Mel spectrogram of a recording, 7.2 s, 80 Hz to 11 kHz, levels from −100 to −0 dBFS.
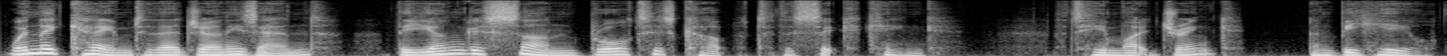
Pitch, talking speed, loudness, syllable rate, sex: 120 Hz, 200 wpm, -19 LUFS, 4.6 syllables/s, male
